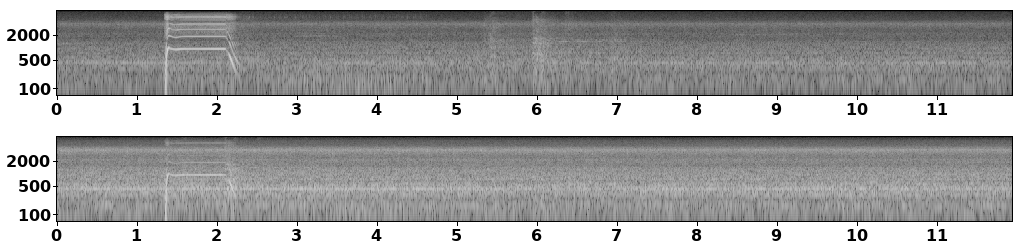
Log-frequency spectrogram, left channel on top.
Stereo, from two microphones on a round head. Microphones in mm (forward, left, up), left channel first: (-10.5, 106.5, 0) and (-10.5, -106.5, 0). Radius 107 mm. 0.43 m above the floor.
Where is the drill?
75° left (ahead or behind).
